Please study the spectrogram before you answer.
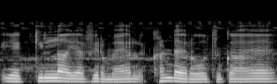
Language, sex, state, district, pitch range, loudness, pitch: Hindi, male, Rajasthan, Bikaner, 125-140 Hz, -15 LUFS, 130 Hz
